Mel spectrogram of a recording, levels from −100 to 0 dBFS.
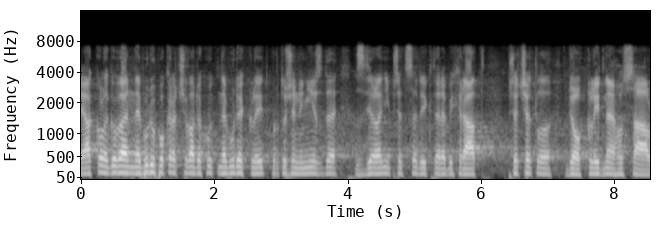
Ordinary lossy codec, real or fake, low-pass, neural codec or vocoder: Opus, 64 kbps; real; 7.2 kHz; none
